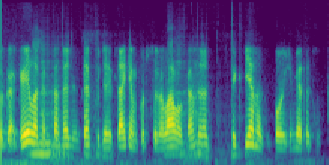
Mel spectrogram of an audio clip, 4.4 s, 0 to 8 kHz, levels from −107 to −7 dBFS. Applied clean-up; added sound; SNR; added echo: neural mask model DeepFilterNet 3.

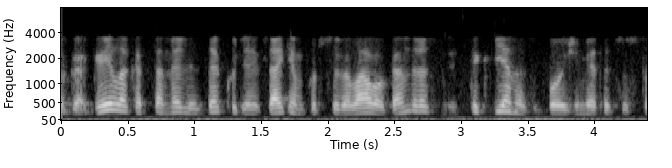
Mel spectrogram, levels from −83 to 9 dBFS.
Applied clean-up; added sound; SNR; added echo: none; none; none; none.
